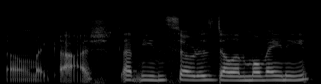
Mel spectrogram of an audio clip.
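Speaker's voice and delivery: very low, hushed voice; hushed dread. Acted. Host dreading a lifetime alongside Dylan, hushed. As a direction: drop almost to a whisper in mock horror. Mock-dread realisation about a peer.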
